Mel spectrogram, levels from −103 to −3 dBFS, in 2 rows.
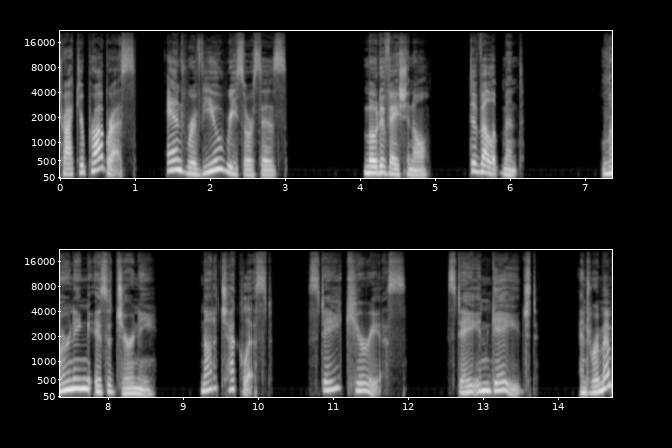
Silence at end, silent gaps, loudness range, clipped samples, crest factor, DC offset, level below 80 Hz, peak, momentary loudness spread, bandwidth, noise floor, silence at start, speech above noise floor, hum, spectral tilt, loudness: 0 s; none; 5 LU; under 0.1%; 18 dB; under 0.1%; -84 dBFS; -6 dBFS; 15 LU; over 20 kHz; under -90 dBFS; 0 s; over 68 dB; none; -5.5 dB/octave; -23 LUFS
